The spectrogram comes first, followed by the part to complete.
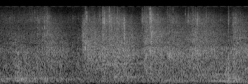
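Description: Rustling, shuffling and light tapping of people getting up from a table and gathering papers, busier from about a second in, with one sharper knock near the middle.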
